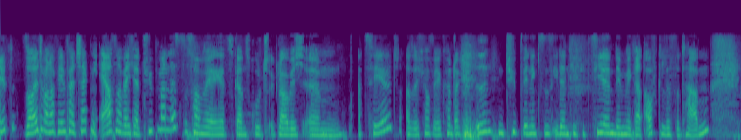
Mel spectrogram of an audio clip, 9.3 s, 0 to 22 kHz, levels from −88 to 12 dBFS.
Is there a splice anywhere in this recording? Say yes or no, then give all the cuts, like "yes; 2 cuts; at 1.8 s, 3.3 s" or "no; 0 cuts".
no; 0 cuts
